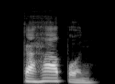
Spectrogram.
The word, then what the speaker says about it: kahapon: The next word is kahapon. Kahapon. Kahapon. Kahapon is spelled as K-A-H-A-P-O-N.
